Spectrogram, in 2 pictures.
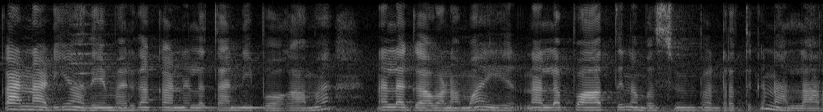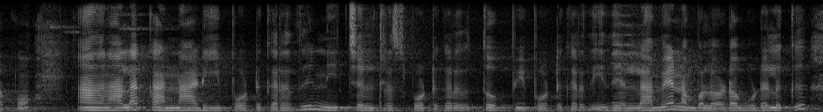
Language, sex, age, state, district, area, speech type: Tamil, female, 60+, Tamil Nadu, Tiruchirappalli, rural, spontaneous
